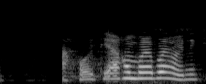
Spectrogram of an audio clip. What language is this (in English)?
Assamese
